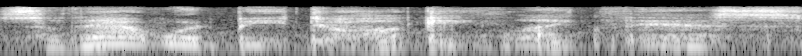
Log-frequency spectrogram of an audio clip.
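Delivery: whispered at the very bottom of the voice. Demonstrating the voice level wanted during practice, voice level one, quiet. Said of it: "I want to add a voice scale of one".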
